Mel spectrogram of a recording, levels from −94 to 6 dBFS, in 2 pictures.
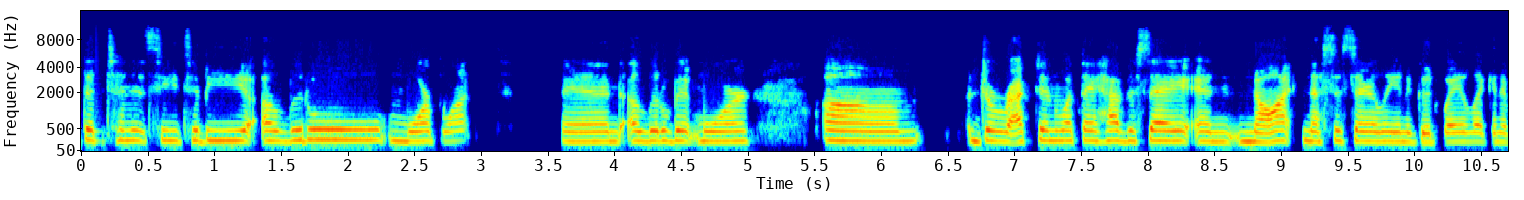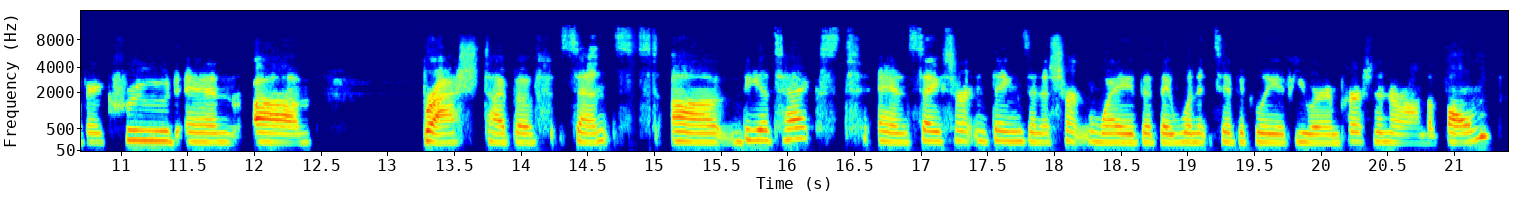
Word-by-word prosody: the 240 - +3
tendency 225 +1 -6
to 230 -1 -1
be 225 0 0
a 225 - +2
little 240 +1 +2
more 220 -1 -1
blunt 220 +2 -6 0.7
and 210 0 -1
a 215 0 +1
little 220 +1 0
bit 220 -1 +1
more, 215 0 -1 0.5
um, 220 -2 +3 0.4
direct 210 0 +2
in 225 -1 +1
what 225 0 -2
they 225 -1 0
have 225 +1 0
to 225 - -2
say, 225 -1 +2
and 210 0 -2
not 205 +3 +5
necessarily 210 -1 -1
in 205 - -2
a 195 - -7
good 190 0 -2
way, 200 0 0
like 200 -2 -3
in 200 - -6
a - - -4
very 195 0 -4
crude 225 -2 0
and, 200 -1 -1 0.2
um, 190 -2 +6 0.9
brash 190 -3 +5
type 190 -2 -1
of 185 -1 0 0.2
sense, 200 +1 -4 0.3
uh, 200 -2 +5
via 235 +3 -1
text, 255 +5 -2
and 195 -3 -1
say 215 +1 +1
certain 215 0 -6
things 215 -1 -3
in 195 -1 -3
a - - -5
certain 210 +1 -5
way 190 -1 +1
that 190 -2 -2
they 190 -1 +2
wouldn't 195 0 -3
typically 195 -1 -2
if 180 - -7
you 195 -1 -3
were 180 0 0
in 180 - -4
person 200 +1 -3
or 185 -2 -2
on 175 0 -4
the 170 - -7
phone, 200 +10 +4
210 Hz, 175 wpm, -22 LUFS, 195-225 Hz, 0.9 s, um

